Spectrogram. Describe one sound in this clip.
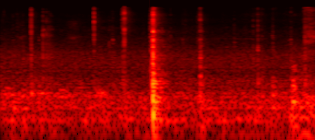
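Plastic toy bricks click and snap as fingers press them together.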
